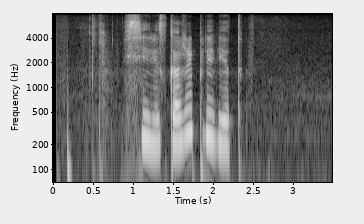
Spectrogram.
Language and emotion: Russian, neutral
